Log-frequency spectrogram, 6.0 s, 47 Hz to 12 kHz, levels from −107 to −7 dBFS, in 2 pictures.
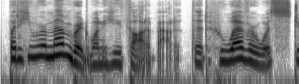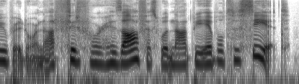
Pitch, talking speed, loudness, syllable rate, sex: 210 Hz, 250 wpm, -20 LUFS, 6.0 syllables/s, female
